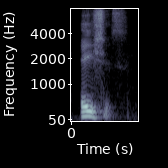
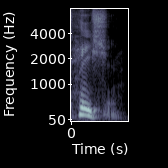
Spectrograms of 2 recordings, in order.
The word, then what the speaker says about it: Haitian: all the asan people ases ases right no that's not how you pronounce it's Haitian or as I was telling Big John C earlier I ha right Haitian or silent h silent h right so yeah so that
